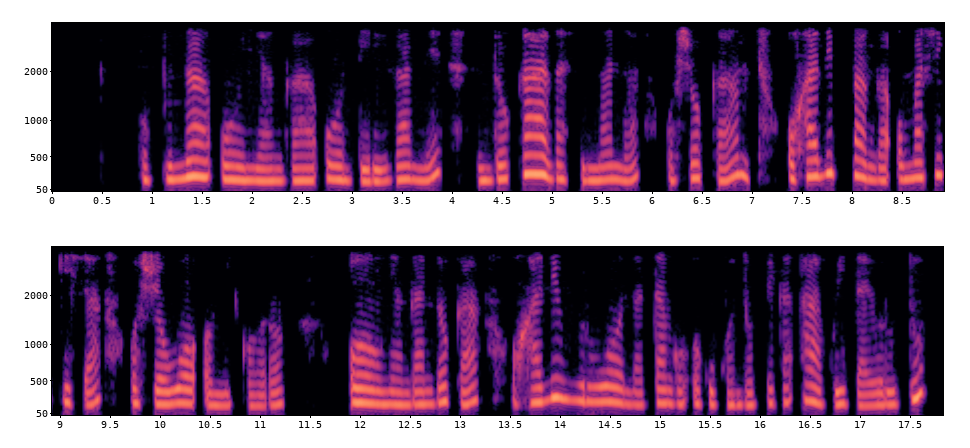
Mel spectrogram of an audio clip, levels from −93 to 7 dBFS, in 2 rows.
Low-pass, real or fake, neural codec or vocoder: 3.6 kHz; real; none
